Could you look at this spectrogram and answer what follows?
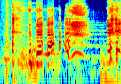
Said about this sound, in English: At this time, someone was coughing in the corner.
